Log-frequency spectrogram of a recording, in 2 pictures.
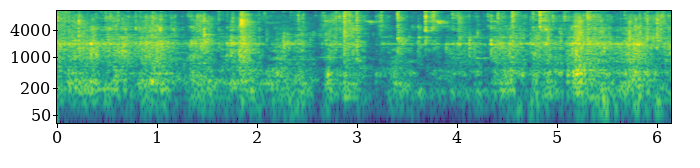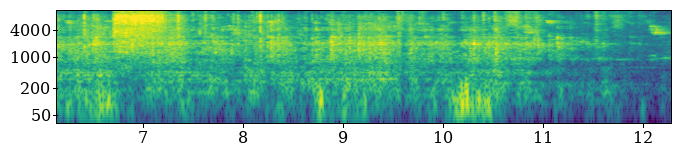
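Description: Plastic baby walker pushed over a rough concrete floor, its small wheels rolling and rattling continuously with many scattered clicks and knocks. A brief louder hiss comes about seven seconds in.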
